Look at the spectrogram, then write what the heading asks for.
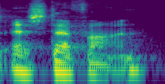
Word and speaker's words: Estefan: What about so it's like Gloria Estefan? Yes, Estefan. You put the stress on the penultimate syllable.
